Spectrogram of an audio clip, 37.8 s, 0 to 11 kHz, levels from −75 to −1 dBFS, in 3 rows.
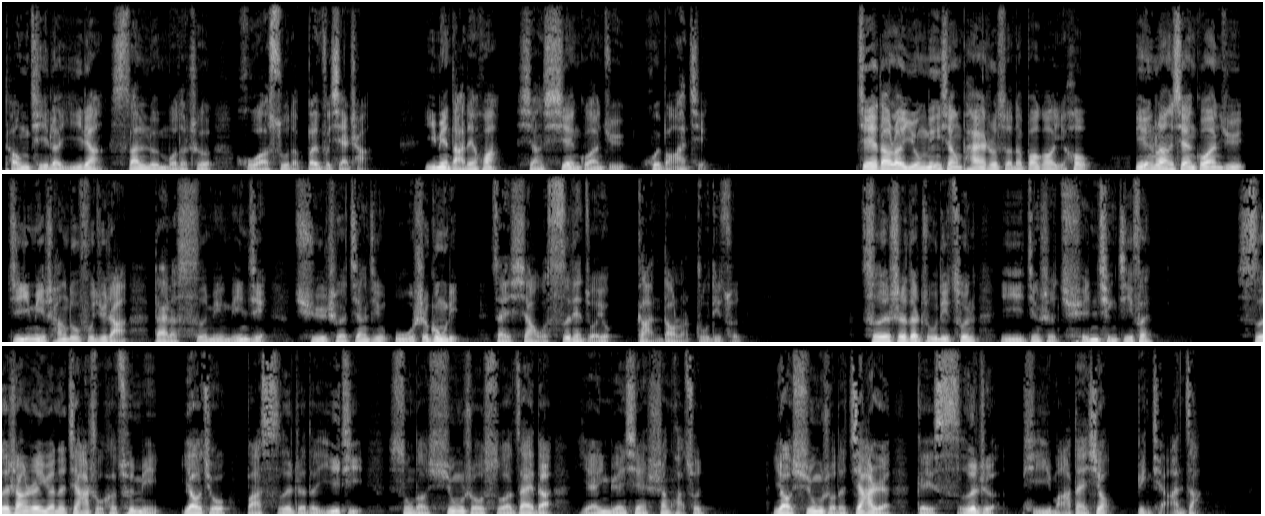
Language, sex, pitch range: Chinese, male, 75-105 Hz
